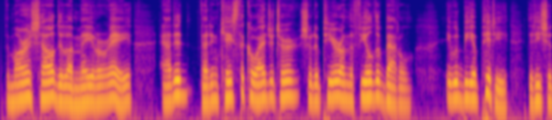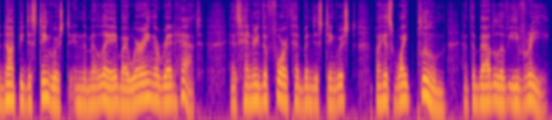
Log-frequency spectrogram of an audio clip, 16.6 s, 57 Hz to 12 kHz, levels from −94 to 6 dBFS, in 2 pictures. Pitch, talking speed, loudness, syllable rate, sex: 135 Hz, 190 wpm, -17 LUFS, 5.4 syllables/s, male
